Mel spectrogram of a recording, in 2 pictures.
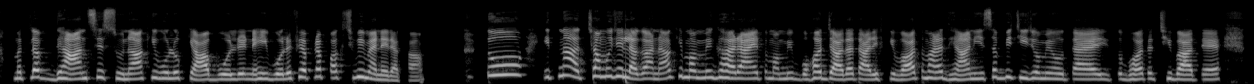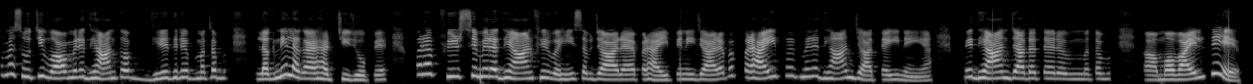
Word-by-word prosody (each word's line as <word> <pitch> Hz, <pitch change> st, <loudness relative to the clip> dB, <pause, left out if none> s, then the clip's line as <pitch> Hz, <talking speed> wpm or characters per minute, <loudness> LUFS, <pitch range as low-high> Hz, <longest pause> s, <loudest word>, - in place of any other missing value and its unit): मतलब 285 Hz, -2 st, -1 dB
ध्यान 265 Hz, -1 st, +4 dB
से 330 Hz, -, -2 dB
सुना 255 Hz, -3 st, +1 dB
कि 315 Hz, -, -3 dB
वो 280 Hz, -1 st, -3 dB
लोग 280 Hz, +1 st, -3 dB
क्या 225 Hz, -4 st, +2 dB
बोल 230 Hz, +1 st, -3 dB
रहे 245 Hz, +1 st, +1 dB
हैं 245 Hz, -, -7 dB
नहीं 255 Hz, +2 st, 0 dB
बोल 245 Hz, 0 st, -2 dB
रहे 270 Hz, -, -1 dB
फ़िर 340 Hz, -1 st, +1 dB
अपना 360 Hz, +2 st, -1 dB
पक्ष 300 Hz, +1 st, -10 dB
भी 345 Hz, -, +2 dB
मैंने 235 Hz, -8 st, +2 dB
रखा। 185 Hz, 0 st, -9 dB, 0.7 s
तो 420 Hz, -, 0 dB, 0.5 s
इतना 390 Hz, +5 st, +1 dB
अच्छा 345 Hz, +5 st, -1 dB
मुझे 375 Hz, 0 st, -1 dB
लगा 270 Hz, -3 st, +2 dB
ना 260 Hz, +3 st, -2 dB
कि 380 Hz, -, -7 dB
मम्मी 320 Hz, -1 st, -2 dB
घर 300 Hz, -2 st, +2 dB
आएँ 270 Hz, 0 st, +5 dB
तो 280 Hz, -, -12 dB
मम्मी 260 Hz, 0 st, -6 dB
बहुत 245 Hz, +4 st, -2 dB
ज़्यादा 245 Hz, -1 st, +2 dB
तारीफ़ 235 Hz, -1 st, -1 dB
कि 250 Hz, -, -6 dB
"वाह, 225 Hz, +2 st, +1 dB
तुम्हारा 295 Hz, 0 st, -1 dB
ध्यान 235 Hz, -2 st, -1 dB
ये 265 Hz, -, -4 dB
सब 340 Hz, +6 st, -5 dB
भी 335 Hz, -, -1 dB
चीज़ों 285 Hz, -2 st, -3 dB
में 270 Hz, 0 st, -4 dB
होता 250 Hz, -1 st, -4 dB
है 240 Hz, 0 st, +2 dB
ये 235 Hz, -, -11 dB
तो 245 Hz, -, -8 dB
बहुत 235 Hz, +3 st, -3 dB
अच्छी 260 Hz, +2 st, -7 dB
बात 230 Hz, -2 st, +1 dB
है।" 230 Hz, +1 st, 0 dB
तो 430 Hz, -, -16 dB
मैं 475 Hz, -, -2 dB
सोची 370 Hz, 0 st, 0 dB
वाह 290 Hz, -2 st, +4 dB
मेरा 320 Hz, +2 st, 0 dB
ध्यान 285 Hz, -2 st, +2 dB
तो 330 Hz, +2 st, -2 dB
अब 285 Hz, -5 st, -4 dB
धीरे-धीरे 300 Hz, +7 st, -1 dB
मतलब 290 Hz, +1 st, -3 dB, 0.3 s
लगने 265 Hz, -, +3 dB
लगा 280 Hz, -5 st, +3 dB
है 265 Hz, 0 st, +4 dB
हर 245 Hz, -2 st, +2 dB
चीज़ों 220 Hz, -3 st, -2 dB
पे 220 Hz, 0 st, -4 dB
और 455 Hz, -, -9 dB
अब -, -, -15 dB
फ़िर 365 Hz, 0 st, +2 dB
से 375 Hz, +3 st, 0 dB
मेरा 365 Hz, -1 st, +5 dB
ध्यान 270 Hz, 0 st, +5 dB
फ़िर 315 Hz, +1 st, -1 dB
वही 240 Hz, 0 st, -2 dB
सब 265 Hz, 0 st, -5 dB
जा 225 Hz, -1 st, +5 dB
रहा 230 Hz, 0 st, +1 dB
है 230 Hz, -, +1 dB
पढ़ाई 210 Hz, -3 st, +1 dB
पे 245 Hz, -, -3 dB
नहीं 240 Hz, -1 st, -4 dB
जा 235 Hz, -2 st, +1 dB
रहा -, -, +1 dB
है, 255 Hz, -, +1 dB
पर 395 Hz, -, -9 dB
पढ़ाई 295 Hz, +3 st, +6 dB
पर 400 Hz, -2 st, -8 dB
मेरा 370 Hz, +2 st, -3 dB
ध्यान 280 Hz, 0 st, 0 dB
जाता 215 Hz, -5 st, -2 dB
ही 225 Hz, +1 st, -2 dB
नहीं 185 Hz, -4 st, -6 dB
है। 185 Hz, -, -6 dB, 0.4 s
मेरा 340 Hz, -3 st, 0 dB
ध्यान 295 Hz, 0 st, +5 dB
ज़्यादातर 275 Hz, -2 st, 0 dB, 0.2 s
मतलब 250 Hz, +1 st, -9 dB, 0.3 s
अ, 215 Hz, -1 st, -2 dB
मोबाइल 230 Hz, +7 st, +4 dB
पे -, -, +4 dB
270 Hz, 245 wpm, -24 LUFS, 240-310 Hz, 0.7 s, पढ़ाई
